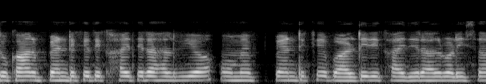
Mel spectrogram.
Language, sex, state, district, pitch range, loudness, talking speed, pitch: Bhojpuri, female, Uttar Pradesh, Deoria, 185-190 Hz, -18 LUFS, 195 wpm, 185 Hz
